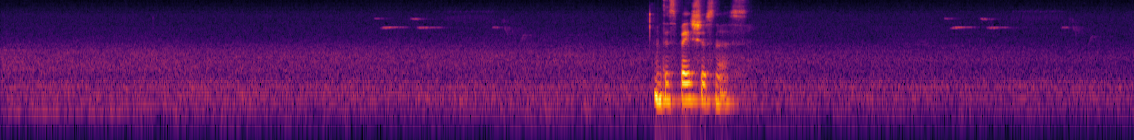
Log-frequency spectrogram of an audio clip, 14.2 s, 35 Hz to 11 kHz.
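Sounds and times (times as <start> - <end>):
bird chirps: 4.7 - 6.6, 11.8 - 13.8
speech: 8.2 - 9.4.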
